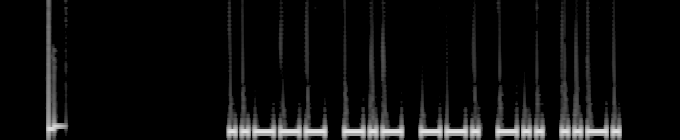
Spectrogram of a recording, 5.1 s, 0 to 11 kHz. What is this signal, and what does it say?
Morse code, heard as a keyed tone, about 25 wpm, 700 Hz. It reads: 2KGDF
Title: Code Groups - 5 Letter:Numbers - 25wpm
